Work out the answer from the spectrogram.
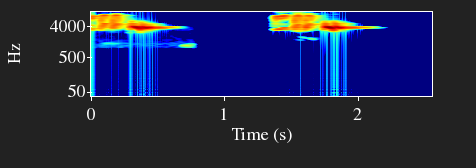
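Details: Two high-pitched rasping calls from a Japanese tit, each a scratchy buzz followed by a short piercing whistled ending, about one and a half seconds apart, with no other sounds.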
